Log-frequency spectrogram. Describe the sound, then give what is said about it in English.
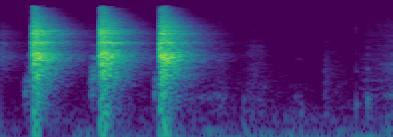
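Three sharp, loud gunshot-like cracks come in quick, evenly spaced succession, then fade into a low background with no further shots. “Shots fired. Shots have been fired. Those were shots I could have sworn.”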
